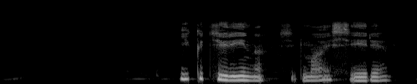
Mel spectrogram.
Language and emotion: Russian, sad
